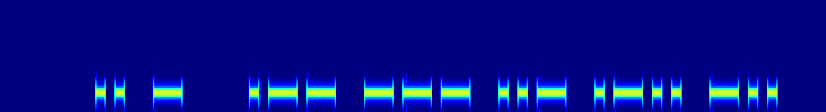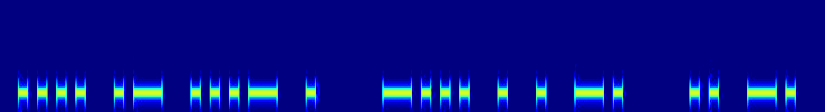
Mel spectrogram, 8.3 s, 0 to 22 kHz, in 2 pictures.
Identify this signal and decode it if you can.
Morse code, heard as a keyed tone, about 25 wpm, 700 Hz. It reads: IT WOULD HAVE BEEN IN
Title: Sentences from Top 1000 Words - Review Part 1 - 25wpm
